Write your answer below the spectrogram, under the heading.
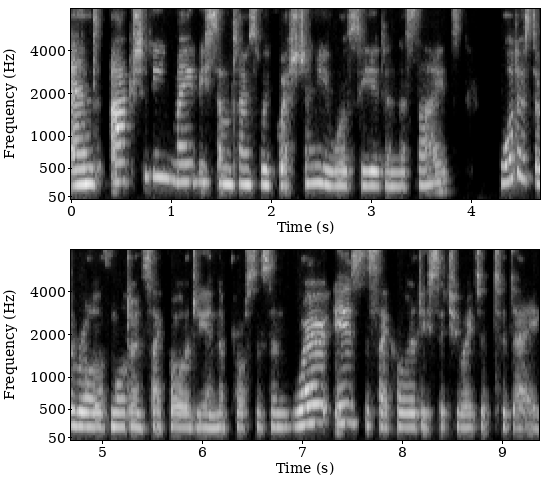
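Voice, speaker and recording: Speaking at a fairly quick pace, a woman talks with hardly any pauses. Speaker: seminar presenter on liberation psychology. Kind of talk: lecture. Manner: fast.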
